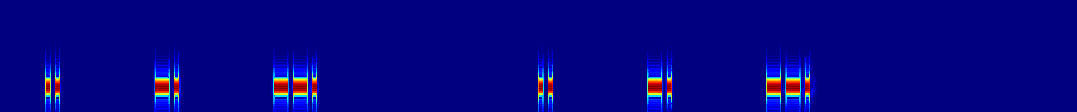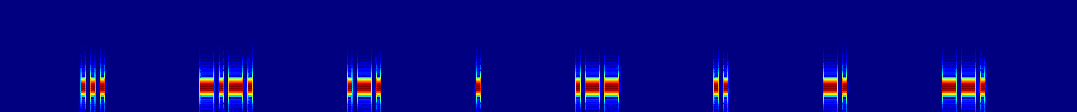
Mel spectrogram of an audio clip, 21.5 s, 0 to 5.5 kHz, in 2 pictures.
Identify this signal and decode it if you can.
Morse code, heard as a keyed tone, about 25 wpm, spaced as for 8 wpm, 600 Hz. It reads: ING ING SCREWING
